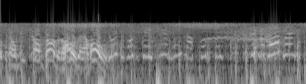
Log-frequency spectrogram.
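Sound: horse neighing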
